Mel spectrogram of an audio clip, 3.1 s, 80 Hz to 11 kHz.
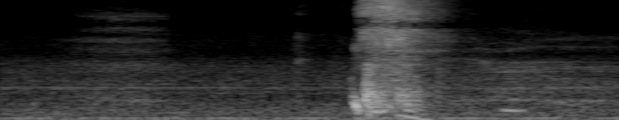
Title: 7/16 - sinus infection sick-y sneezes pt 2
